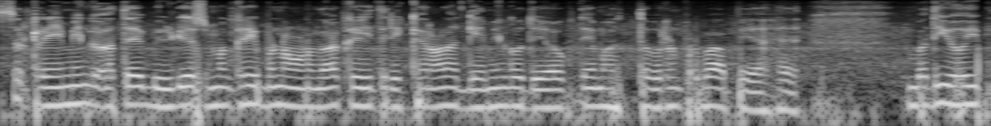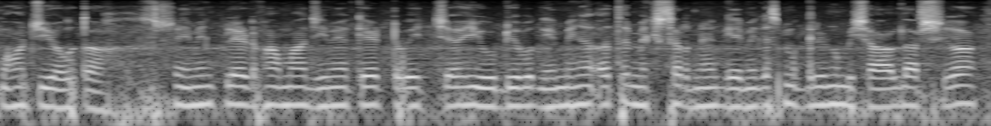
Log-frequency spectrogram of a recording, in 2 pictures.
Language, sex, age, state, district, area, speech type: Punjabi, male, 18-30, Punjab, Patiala, urban, spontaneous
